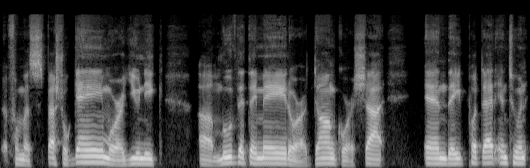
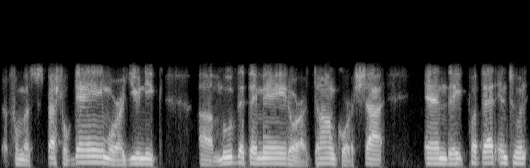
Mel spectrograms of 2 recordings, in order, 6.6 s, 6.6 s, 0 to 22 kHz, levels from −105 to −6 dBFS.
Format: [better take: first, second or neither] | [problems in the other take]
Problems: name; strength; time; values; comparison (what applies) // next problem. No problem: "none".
first | garbled, watery; badly; nothing above 4 kHz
